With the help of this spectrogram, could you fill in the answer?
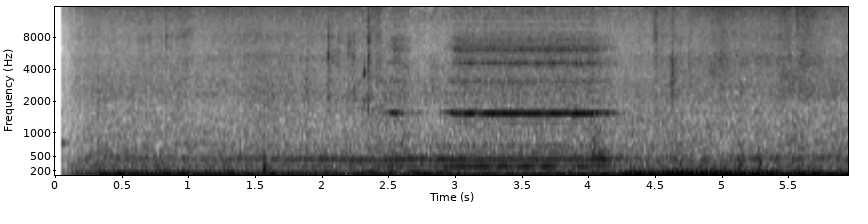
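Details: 2018 Ram ProMaster with the engine idling; when the steering wheel is turned, a sharp screech rises for about a second with clunks around it; repaired under warranty.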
